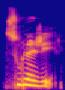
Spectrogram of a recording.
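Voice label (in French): "soulager", French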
